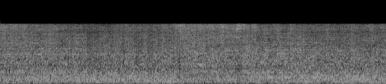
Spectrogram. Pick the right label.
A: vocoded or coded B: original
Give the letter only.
A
